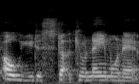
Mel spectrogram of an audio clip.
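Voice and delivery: normal talking voice

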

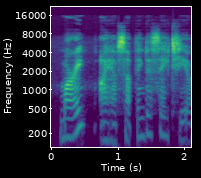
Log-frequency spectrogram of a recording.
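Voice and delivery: ordinary talk

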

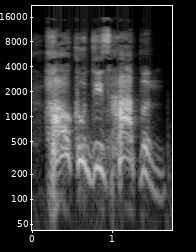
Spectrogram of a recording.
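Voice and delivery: high-pitched character voice pushed from the chest. Repeating a game line after it plays: Heavy voice. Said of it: "That one kinda hurts my chest".

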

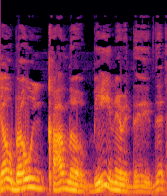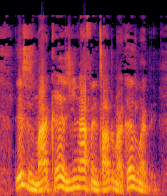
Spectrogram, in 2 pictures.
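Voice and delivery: normal talking voice

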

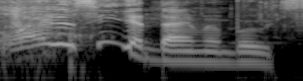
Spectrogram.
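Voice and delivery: New Jersey accent at a high pitch.

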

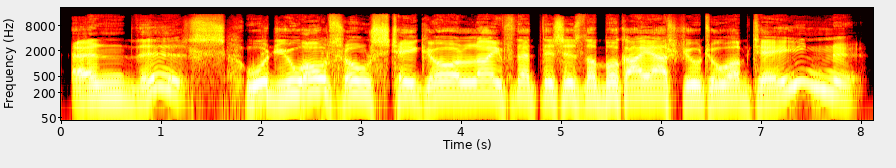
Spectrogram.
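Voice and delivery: loud, ringing, echoing, sneering, contemptuous ogre voice. Reading a story, the ogre turns back to the dwarves, sneering, ringing ogre voice. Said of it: "The ogre's great horned head loomed over the rest of the creatures as he turned back to the dwarves with a sneer. ... [name]'s ringing tones echoed through the quarry".

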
